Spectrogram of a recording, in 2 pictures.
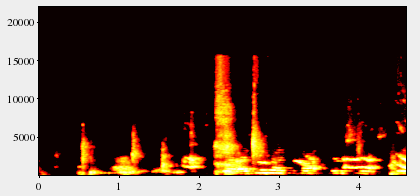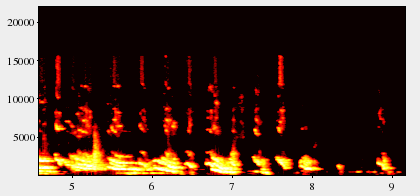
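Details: Four-week-old Cavalier King Charles Spaniel puppies from Daisy's litter in an indoor pen, giving a busy run of short high whimpers and squeaky yips, overlapping one another, with a human voice mixed in.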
